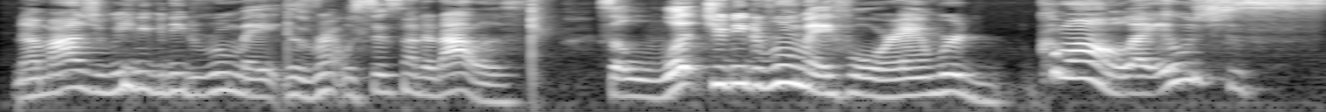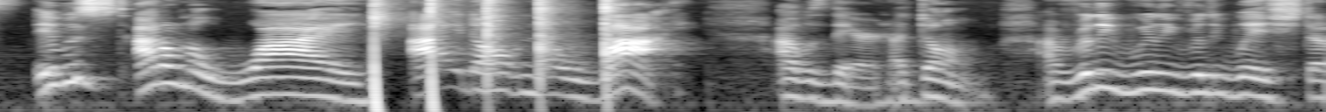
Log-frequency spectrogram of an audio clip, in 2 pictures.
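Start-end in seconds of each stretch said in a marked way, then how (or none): 3.0-9.9 exasperated. Real, not acted. Frustrated rant about needless roommate.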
